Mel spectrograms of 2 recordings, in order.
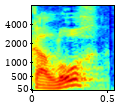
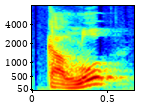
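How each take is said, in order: First: The final R is clearly sounded. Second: The final R is dropped. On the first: "em vez de" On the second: "apagar o R no final"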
